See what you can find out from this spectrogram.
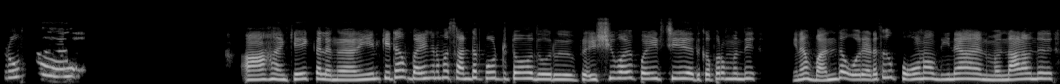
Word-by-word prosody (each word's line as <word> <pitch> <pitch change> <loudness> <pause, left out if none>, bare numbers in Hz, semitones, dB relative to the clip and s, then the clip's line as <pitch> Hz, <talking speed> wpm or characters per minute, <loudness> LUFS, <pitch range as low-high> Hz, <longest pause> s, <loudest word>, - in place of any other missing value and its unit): ரொம்ப 350 +3 -3 2.2
ஆஹா! 235 +2 +2 0.2
கேட்கலங்க. 245 -3 +1 0.3
ஏன்னு 255 +2 0
கேட்டா 320 +3 +1
பயங்கரமா 295 +3 0
சண்டை 265 +3 +2
போட்டுட்டோம். 275 0 -1
அது 240 - 0
ஒரு 230 -1 0 0.4
இஷ்யூவாவே 285 +6 -1
போயிடுச்சு. 265 +1 -1
அதுக்கப்புறம் 255 +2 -1
வந்து 255 +2 0 0.5
ஏன்னா, 245 +4 +1
வந்த 225 +8 +1
ஒரு 225 0 +1
இடத்துக்கு 300 +7 -3
போனோம் 255 +3 +2
அப்பிடின்னா, 240 +1 +1 0.2
நம்ம 210 -1 0
நான்லாம் 245 +3 +3
வந்து 265 +1 +1
255 Hz, 130 wpm, -22 LUFS, 235-275 Hz, 2.2 s, நான்லாம்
